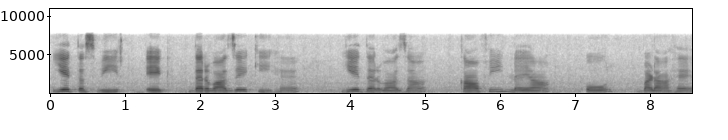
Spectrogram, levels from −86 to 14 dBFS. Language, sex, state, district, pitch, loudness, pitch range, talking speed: Hindi, female, Haryana, Jhajjar, 210 Hz, -21 LUFS, 200-220 Hz, 90 wpm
